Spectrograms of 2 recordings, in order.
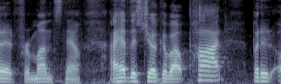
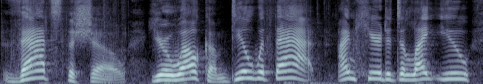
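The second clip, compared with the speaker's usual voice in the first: brash confident voice; 8 semitones higher than usual. Acted. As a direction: sell it like a fearless showman. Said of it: "confidence will say".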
